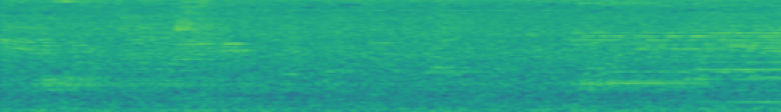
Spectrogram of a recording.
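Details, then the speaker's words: LG top-load washing machine with direct-drive magnetic motor, after board repair of LE error: low steady drive hum with faint traffic behind, no grinding or knocking; motor now runs normally. "ఇప్పుడైతే ఇది repair అయింది, మనం ఒకసారి check చేసుకుందాం."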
